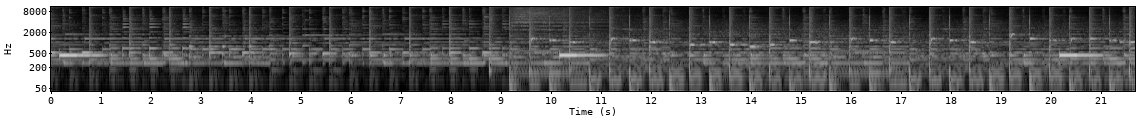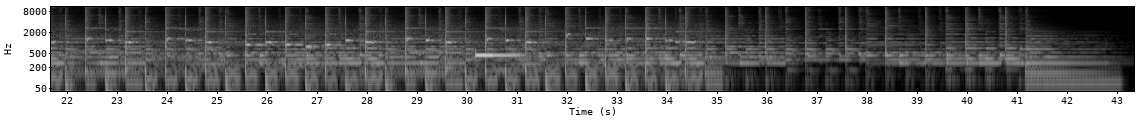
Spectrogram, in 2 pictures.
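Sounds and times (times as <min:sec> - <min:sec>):
upbeat ukulele: 0:00.0 - 0:43.3
whistling: 0:09.6 - 0:28.2, 0:28.8 - 0:34.6.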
